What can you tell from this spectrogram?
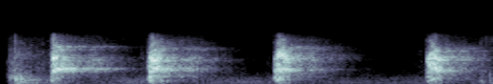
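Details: Dog barking, four loud sharp barks spaced roughly a second apart after a softer opening yap, each bark bright and harsh with a quick fade, in a quiet setting.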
